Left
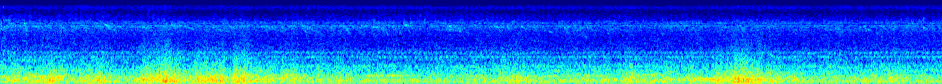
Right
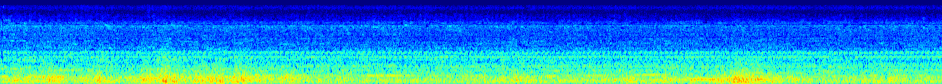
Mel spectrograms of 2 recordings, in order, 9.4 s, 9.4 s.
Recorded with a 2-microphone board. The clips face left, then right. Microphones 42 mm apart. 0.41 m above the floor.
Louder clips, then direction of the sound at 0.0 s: Right 2 dB; 55° right (ahead or behind).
